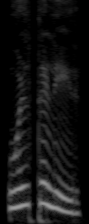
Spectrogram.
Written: ಒಳ್ದಳಿರ್

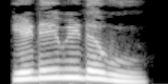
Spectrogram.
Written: ಎಡೆವಿಡವು

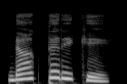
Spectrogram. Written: ಡಾಕ್ಟರಿಕೆ

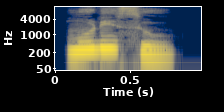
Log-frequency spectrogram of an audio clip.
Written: ಮುಡಿಸು

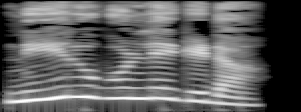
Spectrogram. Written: ನೀರುಗುಳ್ಳೆಗಿಡ

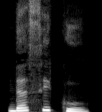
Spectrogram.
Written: ಠಸಿಕೆ

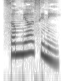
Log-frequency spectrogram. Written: ಸಂನ್ಯಾಸಿನಿ

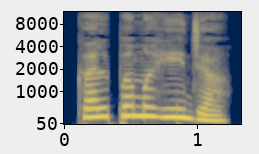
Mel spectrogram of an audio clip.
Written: ಕಲ್ಪಮಹೀಜ

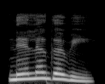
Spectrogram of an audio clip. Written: ನೆಲಗವಿ

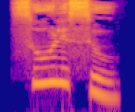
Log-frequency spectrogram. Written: ಸೂಳಯ್ಸು

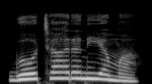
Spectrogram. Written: ಗೋಚಾರನಿಯಮ

